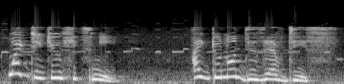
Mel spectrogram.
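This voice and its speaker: A woman's voice: sits high, big pitch swings, a little slow, highs cut off, a little hiss or hum, voice pushed up. A woman storyteller voicing a wronged, indignant old village woman in a folktale, solemn and accusing. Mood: hurt, indignant.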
